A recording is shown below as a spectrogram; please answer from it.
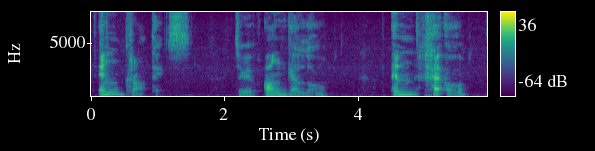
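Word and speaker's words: ἐγκρατής: When a gamma is followed by another velar, the first gamma is pronounced like an N, an N sound to us, but a nu. So you have not egkrates, not that. We have enkrates.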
